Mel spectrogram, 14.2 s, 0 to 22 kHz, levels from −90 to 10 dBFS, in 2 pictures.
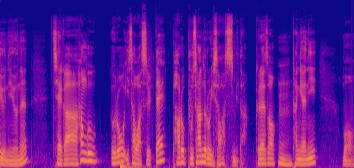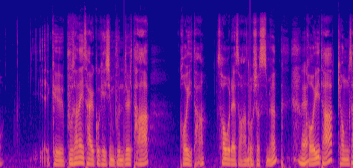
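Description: Short, hard-edged holes of silence, each 20 ms, interrupt the speech at 1.98–2.00, 4.50–4.52, 7.02–7.04, 9.54–9.56 and 12.06–12.08 s. This is a gap between chunks: each 2.5 s chunk is followed by inserted silence.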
